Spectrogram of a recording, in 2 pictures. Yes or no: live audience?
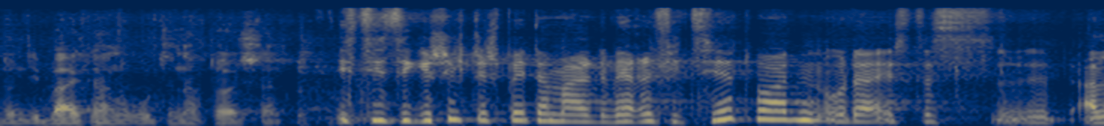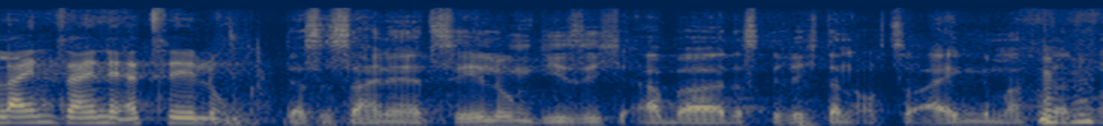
yes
